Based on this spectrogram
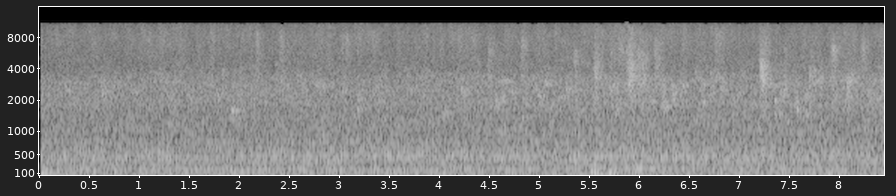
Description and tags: Shower water running
Water running from just outside a closed shower door
ladies, ambient, splash, running, toilet, showering, shower, bathroom, water, drip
